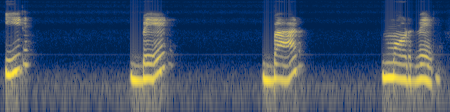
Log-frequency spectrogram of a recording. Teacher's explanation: So far we've looked at R1, and R1 happens when it is in between two vowels, or at the end of a syllable. And it's that single R sound, the flap sound, like the pronunciation of bottle, as I'm suggesting, or butter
